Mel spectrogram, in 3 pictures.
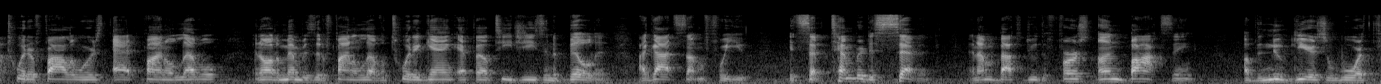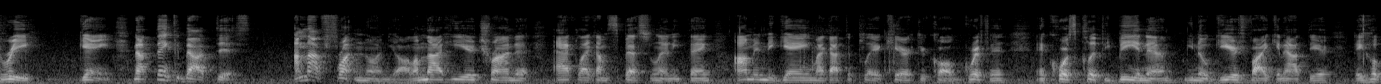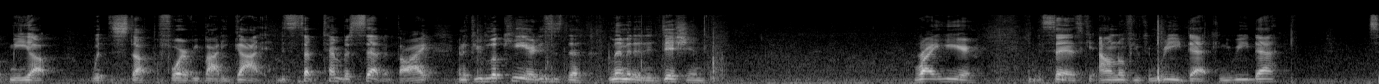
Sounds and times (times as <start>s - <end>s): Speech: 0.0s - 34.9s, 36.8s - 40.6s.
